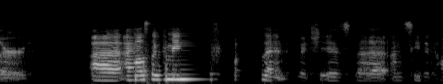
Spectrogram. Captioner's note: audio distortion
